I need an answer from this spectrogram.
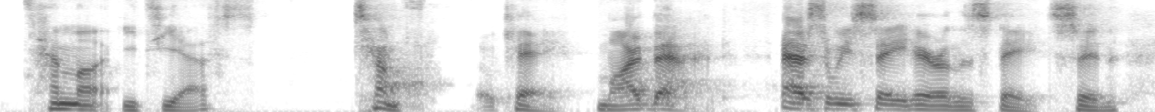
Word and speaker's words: Tema: Tema.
